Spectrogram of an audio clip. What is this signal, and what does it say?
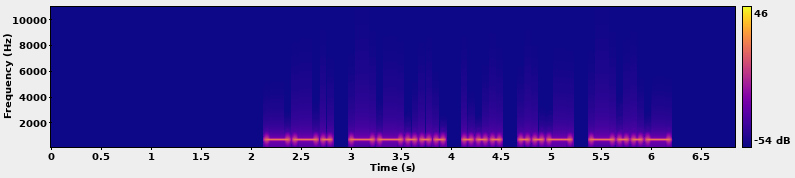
Morse code, heard as a keyed tone, about 17 wpm, 700 Hz. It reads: G7SUX
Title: DXCC-100 Call Signs - 5 Characters - Repeated 2x - 17wpm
